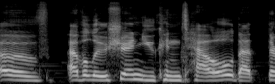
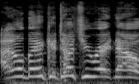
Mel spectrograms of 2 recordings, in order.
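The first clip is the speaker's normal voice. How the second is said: panicking, freaking out, higher; 10 semitones higher than usual. Voicing River, who is freaking out over smoke tendrils: freaking out. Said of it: "River's just like".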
